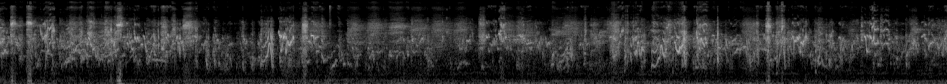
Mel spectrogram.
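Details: Budgerigars kept as pets chatter through fruit time with fast, scratchy warbling, frequent clicks and occasional louder shrill chirps.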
